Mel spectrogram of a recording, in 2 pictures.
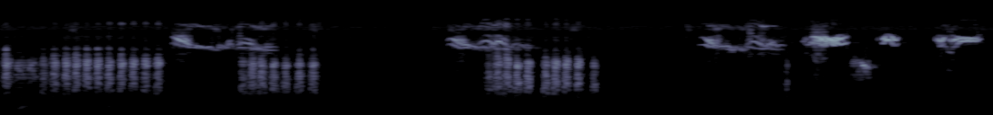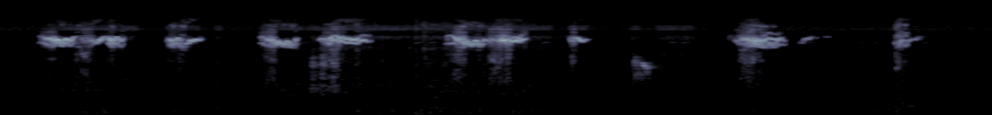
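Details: Red-whiskered bulbul mother feeding her chicks. Thin high chirps repeat rapidly in clusters, mixed with short rasping buzzy bursts; quiet background.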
